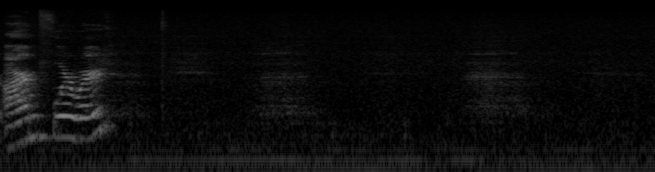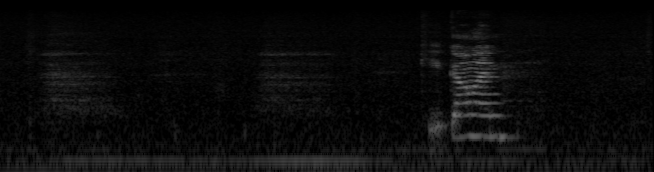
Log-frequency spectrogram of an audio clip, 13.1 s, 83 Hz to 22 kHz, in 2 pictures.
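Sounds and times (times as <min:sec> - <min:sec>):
steady low hum: 0:00.0 - 0:13.0
woman breathing softly: 0:01.1 - 0:10.8.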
